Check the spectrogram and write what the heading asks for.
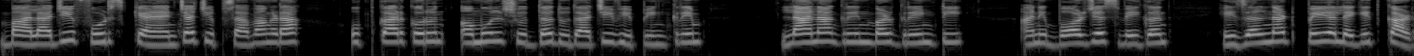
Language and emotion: Goan Konkani, neutral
